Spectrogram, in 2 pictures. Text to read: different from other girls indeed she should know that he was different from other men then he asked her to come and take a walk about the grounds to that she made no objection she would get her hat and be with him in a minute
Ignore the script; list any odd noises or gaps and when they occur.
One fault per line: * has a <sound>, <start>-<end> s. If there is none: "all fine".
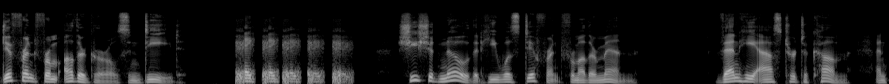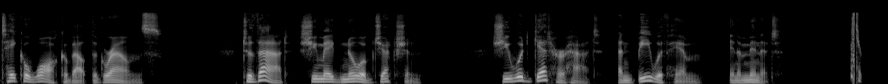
* has a laugh, 2.4-3.5 s
* has a chirp, 17.4-17.5 s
